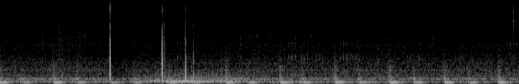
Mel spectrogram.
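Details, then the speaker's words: Mitsubishi Xpander: dull, uneven thumps and sharp knocks when the steering wheel is turned back and forth, from a loose, worn tie rod end. The rack is okay, and both tie rods are to be replaced. "Pero itong ti Rod naku po kalog yung ti Rod kaya pag naglilikot ako ng manibela Ayan yung naririnig niyong sounds"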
